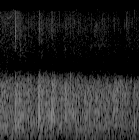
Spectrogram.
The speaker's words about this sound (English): Y'all give our assistant a great round of applause.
